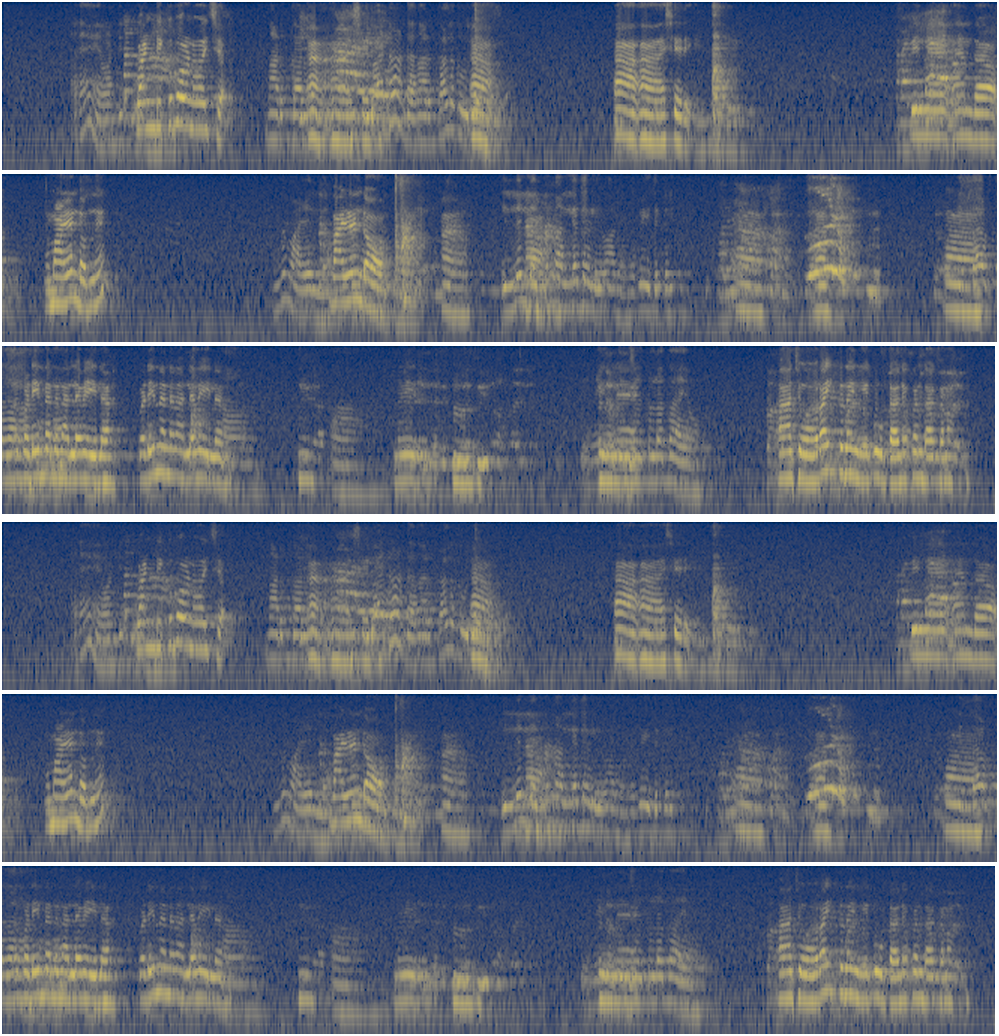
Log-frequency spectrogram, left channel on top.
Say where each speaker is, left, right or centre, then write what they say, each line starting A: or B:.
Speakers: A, on the left; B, on the left.
A: ഏയ് വണ്ടിക്ക് പോന്നു
B: വണ്ടിക്ക്
A: വേണ്ട
B: പോണോയ്ച്ച
A: നടക്കാള്ള.
B: ആഹ് ആഹ് ശരി
A: വേണ്ട വേണ്ട നടക്കാള്ള ദൂരേ
B: ആഹ്
A: ഉള്ളു.
B: ആഹ് ആഹ് ശരി <unintelligible> പിന്നെ എൻ ന്താ മഴ ണ്ടോ ഇന്ന്?
A: ഇന്ന് മഴയില്ല.
B: മഴണ്ടോ
A: ഇന്ന് ഇതുവരെ പെയ്തിട്ടില്ല.
B: ആഹ്
A: ഇല്ലല്ല
B: ആഹ്
A: ഇന്ന് നല്ല തെളിവാണ്. ഇന്ന് പെയ്ത്
B: ആഹ് അഹ് ആഹ്
A: എന്താ അവിടുത്തെ
B: ഇന്ന്
A: കാലാവസ്ഥ
B: ഇവടിൻ
A: എന്താ
B: തന്നെ നല്ല വെയിലാ. ഇവടിം തന്നെ നല്ല വെയിലാണ്.
A: ആഹ്
B: ഉം
A: ആഹ്
B: <unintelligible>
A: നിങ്ങളത്
B: പിന്നെ
A: ഉച്ചക്കുള്ളൊക്കെ ആയോ
B: ആഹ് ചോറയിക്ക്ണ് ഇനി കൂട്ടാനൊക്കെ ഉണ്ടാക്കണം.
